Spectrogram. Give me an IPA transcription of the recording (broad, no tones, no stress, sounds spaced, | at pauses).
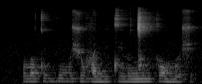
l o t y b i m ɯ ʃ u v æ nʲ y tʲ e l ɯ ŋ͡ǀ i nʲ k o m ɯ ʃ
